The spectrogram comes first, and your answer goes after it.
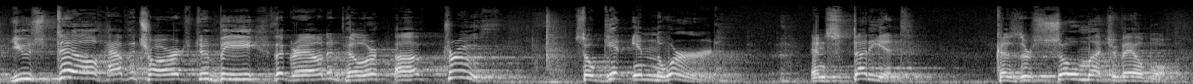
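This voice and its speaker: A man preaching a sermon to a congregation, explaining scripture and putting questions to his listeners. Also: very high-pitched. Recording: echoey hall.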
